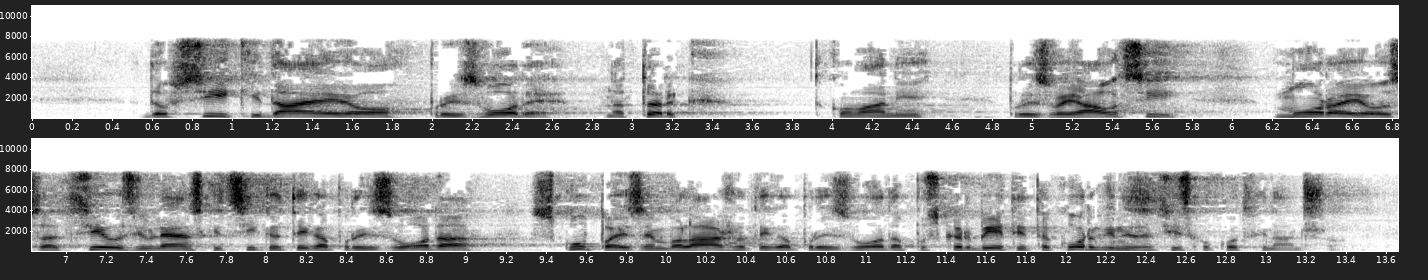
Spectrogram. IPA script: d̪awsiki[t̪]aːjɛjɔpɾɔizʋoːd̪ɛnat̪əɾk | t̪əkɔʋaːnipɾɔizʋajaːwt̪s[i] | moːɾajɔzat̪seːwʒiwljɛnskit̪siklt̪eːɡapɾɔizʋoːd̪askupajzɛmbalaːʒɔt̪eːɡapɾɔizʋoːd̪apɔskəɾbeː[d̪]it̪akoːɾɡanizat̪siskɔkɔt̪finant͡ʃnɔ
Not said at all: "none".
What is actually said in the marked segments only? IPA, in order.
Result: d̪, i, t̪

